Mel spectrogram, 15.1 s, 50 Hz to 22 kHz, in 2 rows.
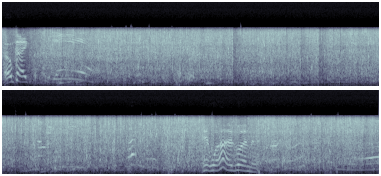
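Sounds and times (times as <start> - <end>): water rushing over rocks: 0.0 - 15.0
faint voice calling: 14.5 - 15.0.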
